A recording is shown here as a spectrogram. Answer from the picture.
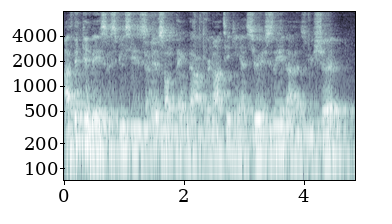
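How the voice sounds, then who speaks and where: A man with a Hawaiian accent talks in a fairly high voice at a moderate pace with fairly even intonation, with audible room echo and noticeable background noise. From Hawaii, windward Oahu. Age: 20s. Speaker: political candidate. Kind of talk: campaign speech. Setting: candidate forum with audience.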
